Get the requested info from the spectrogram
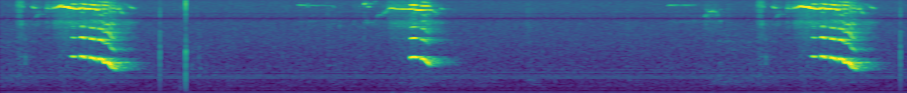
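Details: A dog making a 'talking' sound: three short high whines about three seconds apart, each sliding down in pitch, over a quiet background.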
